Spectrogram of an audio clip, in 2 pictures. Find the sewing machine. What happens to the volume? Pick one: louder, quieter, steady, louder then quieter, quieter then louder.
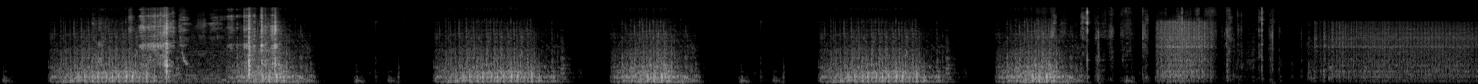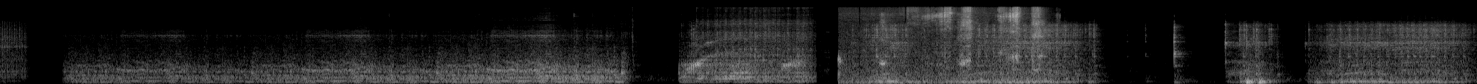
quieter then louder.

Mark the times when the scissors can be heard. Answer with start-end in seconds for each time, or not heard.
0.9-2.9, 10.3-12.8, 23.1-25.4.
